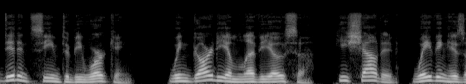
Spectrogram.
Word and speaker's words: Wingardium: Wingardium Leviosa, he shouted, waving his arms around. You're saying it wrong. Hermione finally snapped hotily. It's Wingardium Levi Osa. Make the gar nice and long.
